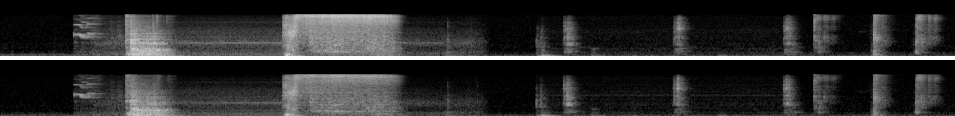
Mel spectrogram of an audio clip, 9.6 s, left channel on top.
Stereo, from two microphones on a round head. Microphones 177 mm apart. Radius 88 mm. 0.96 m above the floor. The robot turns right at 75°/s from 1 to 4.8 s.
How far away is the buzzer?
I don't hear a buzzer.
